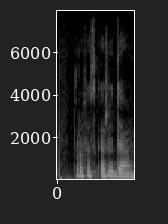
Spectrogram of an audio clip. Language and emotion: Russian, neutral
